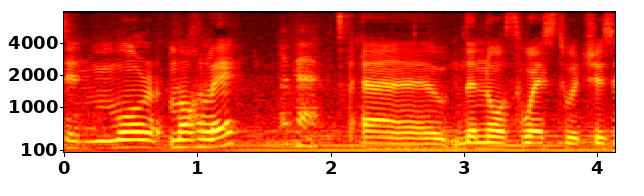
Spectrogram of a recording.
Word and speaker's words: Morlaix: How did you pronounce it? Morlaix. So Morlaix.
